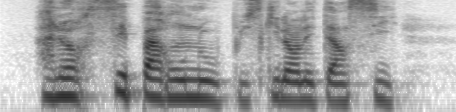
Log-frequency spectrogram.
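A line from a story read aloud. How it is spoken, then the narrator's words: Yelling. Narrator (French): hurlai-je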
